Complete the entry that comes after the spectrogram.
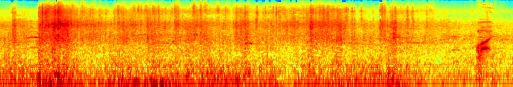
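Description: Cannons of a sailing warship firing a broadside in the naval combat game Naval Action, heavy rumbling booms rolling together over about eight seconds, with someone talking underneath.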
